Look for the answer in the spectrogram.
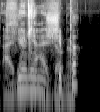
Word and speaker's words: Kiernan Shipka: Fucking, how do you even pronounce this shit? – Kiernan Shipka? There you go.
